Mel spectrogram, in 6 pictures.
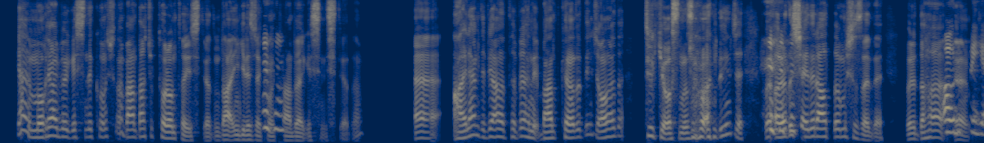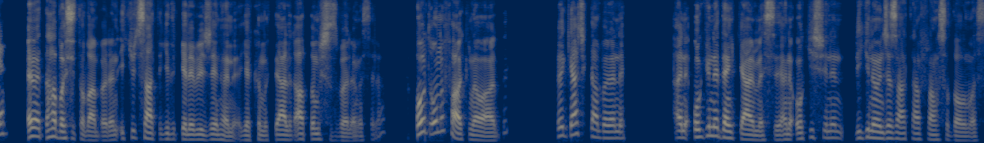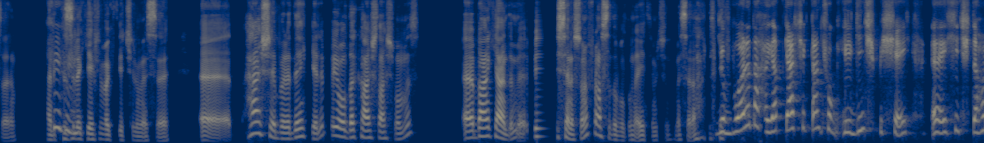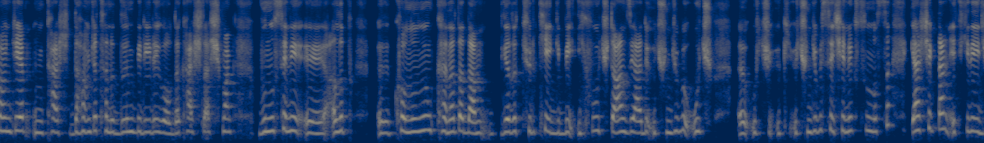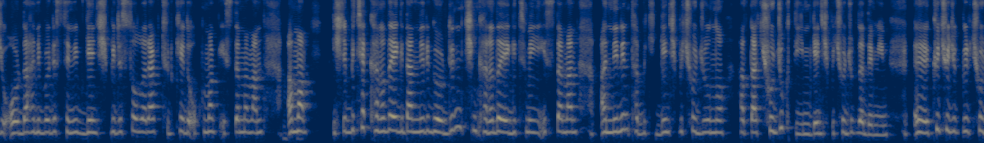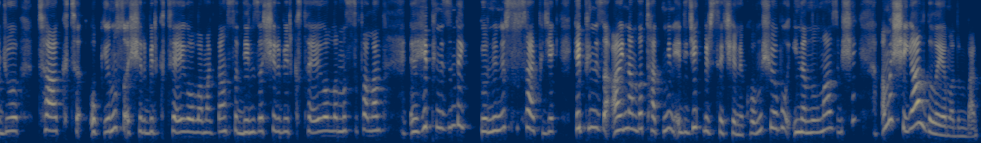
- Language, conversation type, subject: Turkish, podcast, Beklenmedik bir karşılaşmanın hayatını değiştirdiği zamanı anlatır mısın?
- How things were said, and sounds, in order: put-on voice: "Montréal"; chuckle; laughing while speaking: "o zaman deyince"; tapping; laughing while speaking: "direkt"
